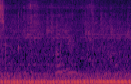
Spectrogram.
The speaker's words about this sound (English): This car's leaving, we could have reverse parked right there. Yeah, that's true. Are they leaving? Yeah, they are. Nice.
